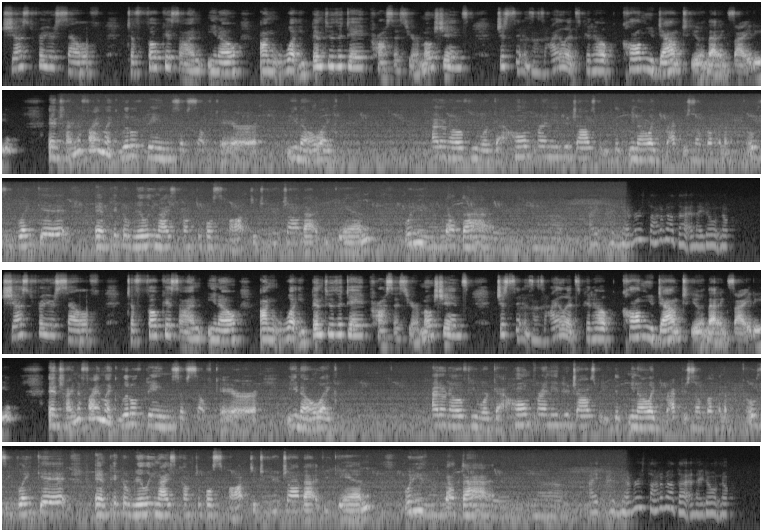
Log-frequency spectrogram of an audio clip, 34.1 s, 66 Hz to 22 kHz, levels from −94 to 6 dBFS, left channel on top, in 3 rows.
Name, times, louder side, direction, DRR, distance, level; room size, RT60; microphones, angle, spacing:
voice 1, 0.0-7.9 8.2-16.3 17.8-29.1 29.4-30.2, right 3 dB, 40° right, 7 dB, 1.0 m, -24 dB
voice 2, 7.7-8.3 12.3-12.8 20.9-21.4 21.7-22.4 28.9-33.6, right 1 dB, 20° right, 1 dB, 0.7 m, -37 dB
sound 1, 12.2-32.2, left 1 dB, 45° left, 3.6 m, -37 dB
17.0 x 10.0 x 3.0 m, 0.30 s
head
